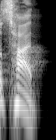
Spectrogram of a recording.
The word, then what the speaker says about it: 擦: 真清楚，用粗、割、切，音就读作擦，警察的擦。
